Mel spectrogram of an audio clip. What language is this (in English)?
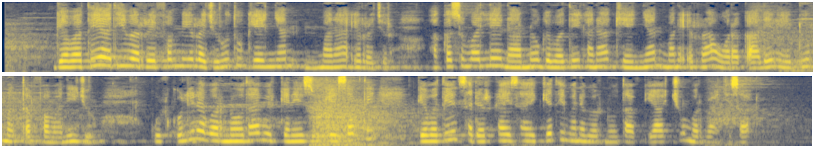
Oromo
